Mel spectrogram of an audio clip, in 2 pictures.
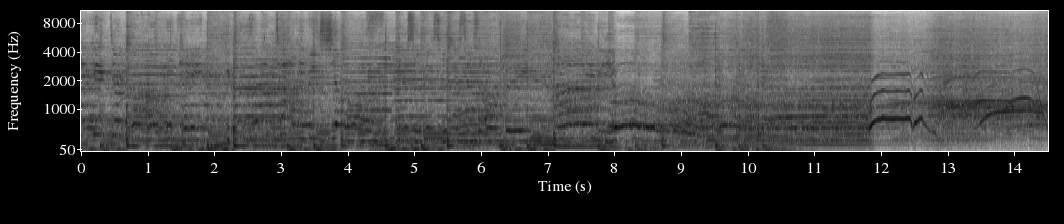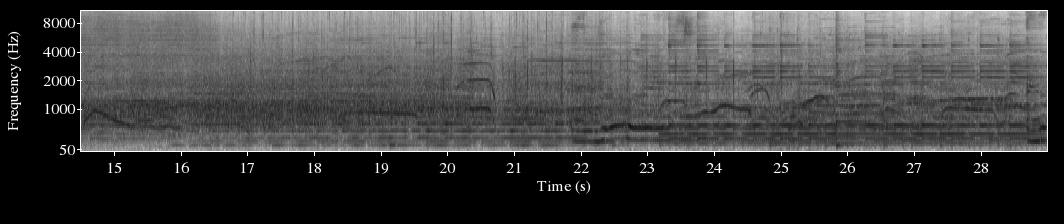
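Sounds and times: lead singer singing: 0.0 - 13.0, 19.2 - 29.0
live band playing: 0.0 - 29.0
crowd cheering: 9.8 - 29.0.

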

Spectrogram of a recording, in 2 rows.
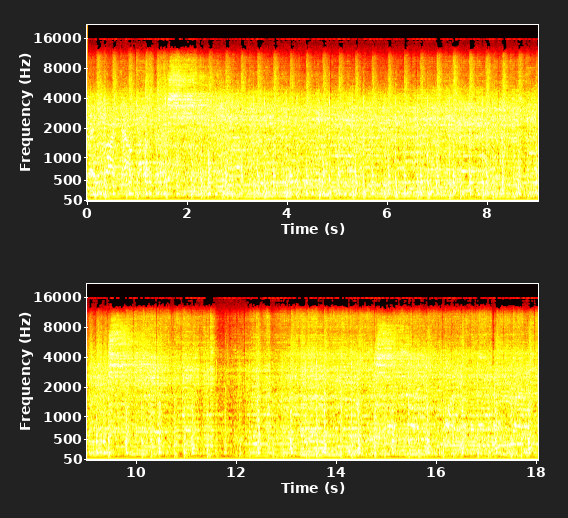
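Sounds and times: bass guitar: 0.0 - 18.0
distorted electric guitar: 0.0 - 18.0
fast drum kit beat: 0.0 - 18.0.

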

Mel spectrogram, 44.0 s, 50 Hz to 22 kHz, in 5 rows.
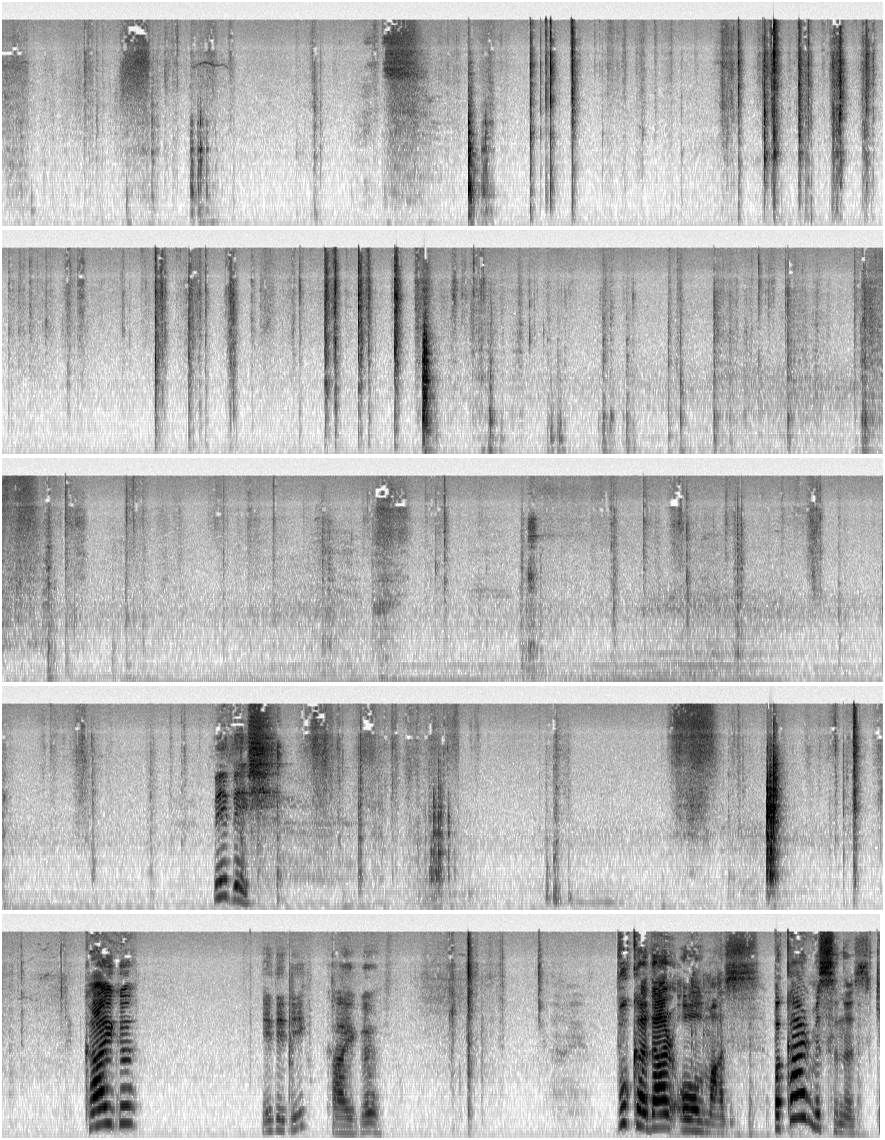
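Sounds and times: cards shuffled on wooden table: 7.2 - 21.0, 22.9 - 28.4, 29.5 - 31.1, 33.0 - 35.6, 39.5 - 40.3.

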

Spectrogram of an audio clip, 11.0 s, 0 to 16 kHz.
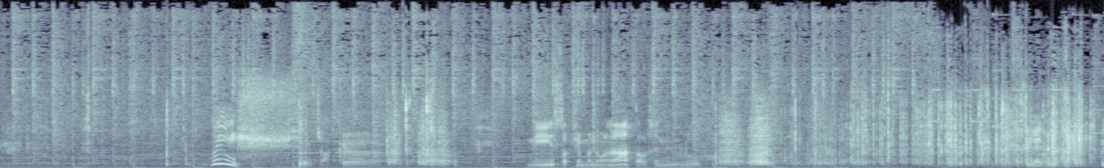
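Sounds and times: plastic packaging crinkling: 7.2 - 11.0.

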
